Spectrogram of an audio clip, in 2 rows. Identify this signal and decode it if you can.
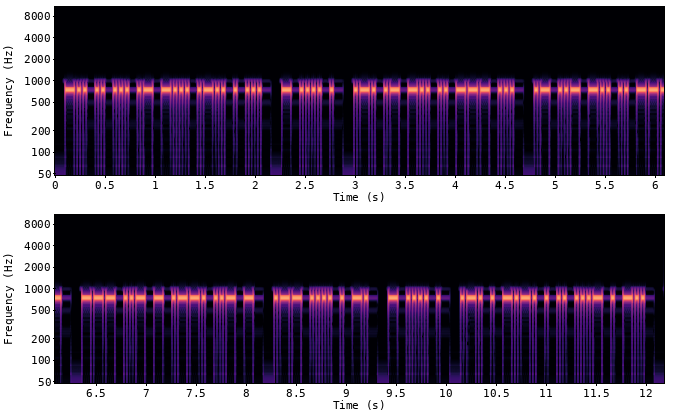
Morse code, heard as a keyed tone, about 40 wpm, 750 Hz. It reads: DISABLES THE RADIOS AUDIO OUTPUT WHEN THE RECEIVED
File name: Morse / 40WPM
